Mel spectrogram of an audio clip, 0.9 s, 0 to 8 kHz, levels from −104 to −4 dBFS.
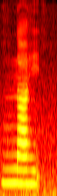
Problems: background sounds at intervals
